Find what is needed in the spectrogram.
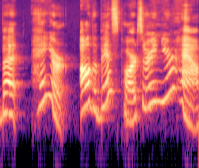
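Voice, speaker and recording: Using a put-on character voice, a woman projects loudly at an extremely high pitch, swinging her pitch very widely while keeping to a fairly slow pace. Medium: read story. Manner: slow, grumbling.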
